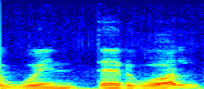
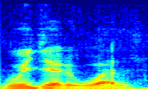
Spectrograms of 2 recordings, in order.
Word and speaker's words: Widgerwall: Era, yo decía Winterwall y es Widgerwall, ¿no?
